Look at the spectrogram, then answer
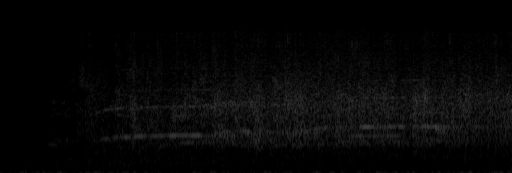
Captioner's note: cheering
